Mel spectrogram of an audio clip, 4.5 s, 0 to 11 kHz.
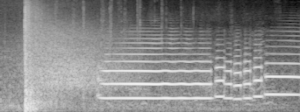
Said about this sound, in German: Als am 19. April 2005 in Rom weißer Rauch aufsteigt, antworten aus Martel am Inn die Böllerschützen.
